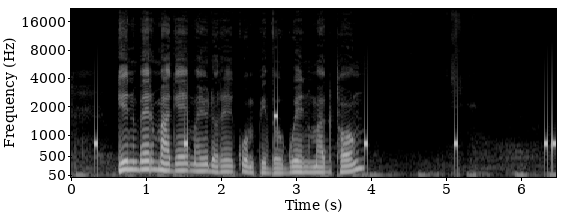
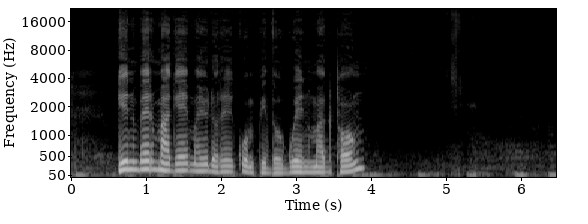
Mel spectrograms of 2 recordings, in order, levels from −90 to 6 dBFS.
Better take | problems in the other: second | background sound (Stream); 4 dB below the speech

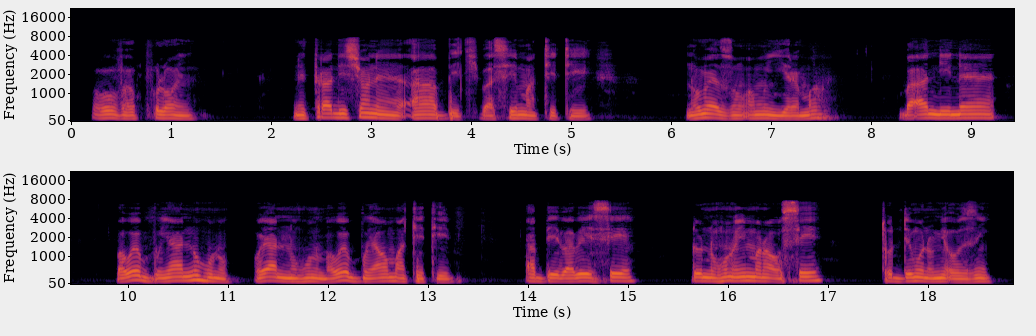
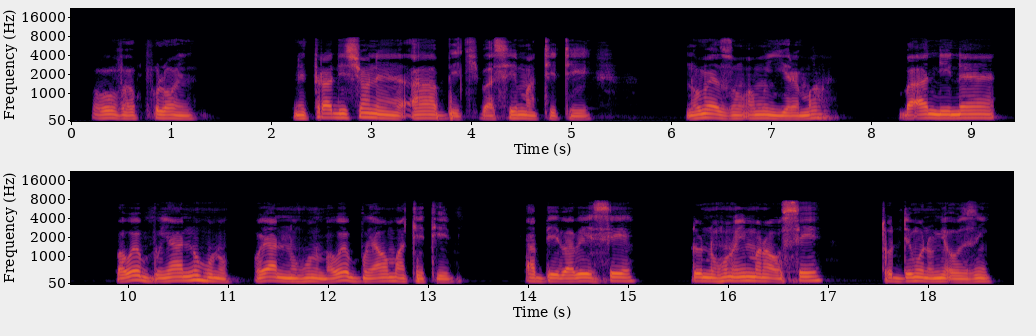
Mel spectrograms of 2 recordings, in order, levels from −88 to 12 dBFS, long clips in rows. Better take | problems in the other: first | noise reduction (neural mask model Resemble Enhance denoiser)

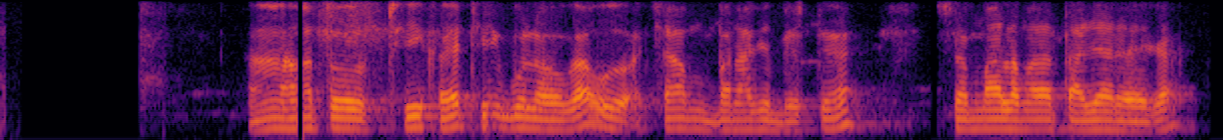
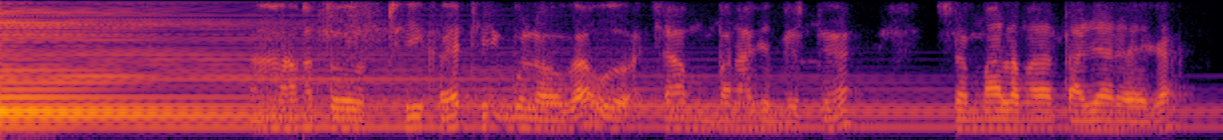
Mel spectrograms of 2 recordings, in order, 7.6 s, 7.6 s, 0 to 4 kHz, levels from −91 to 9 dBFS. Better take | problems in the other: first | background sound (Keyboard (musical)); 4 dB above the speech

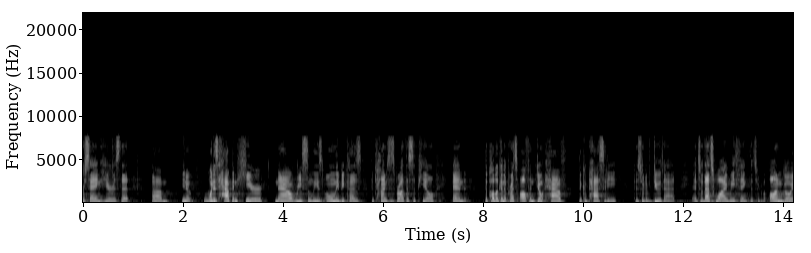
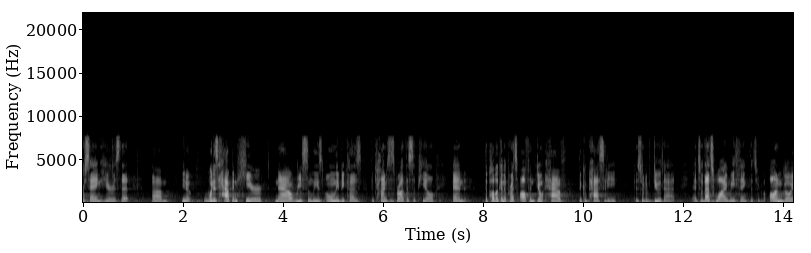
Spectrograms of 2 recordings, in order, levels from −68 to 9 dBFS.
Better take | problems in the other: second | noise reduction (neural mask model Resemble Enhance denoiser)

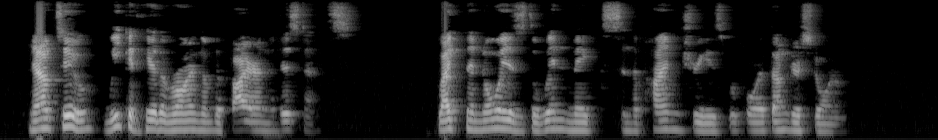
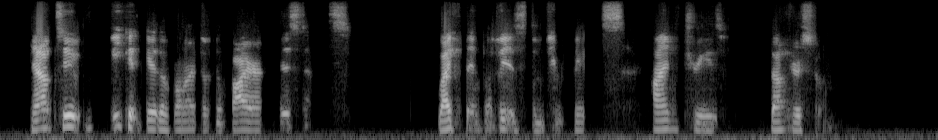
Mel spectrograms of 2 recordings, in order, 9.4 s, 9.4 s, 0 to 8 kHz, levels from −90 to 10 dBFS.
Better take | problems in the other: first | noise reduction (neural diffusion model UNIVERSE++)

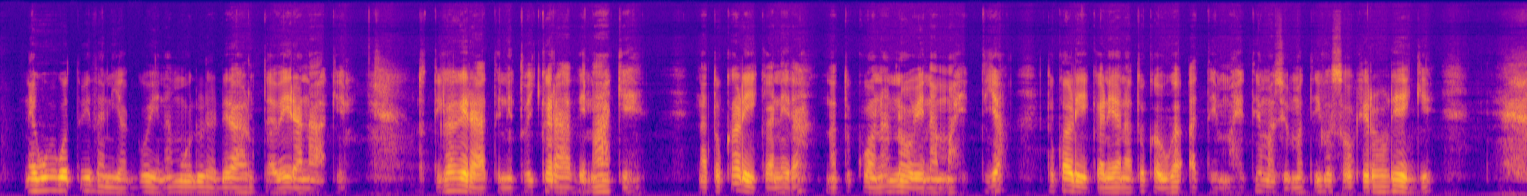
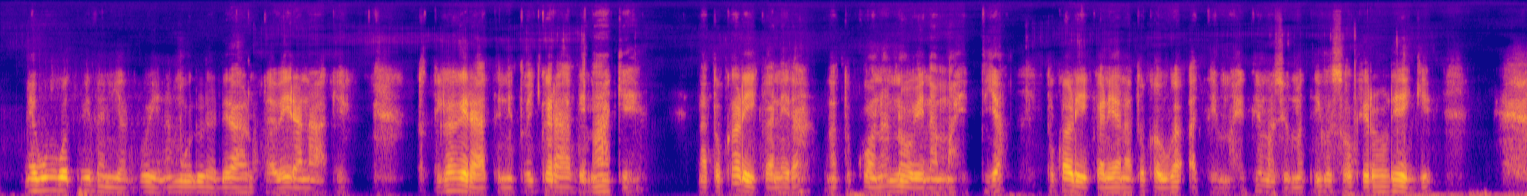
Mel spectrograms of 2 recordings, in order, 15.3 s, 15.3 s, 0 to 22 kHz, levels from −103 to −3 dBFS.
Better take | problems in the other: first | noise reduction (neural mask model Resemble Enhance denoiser)

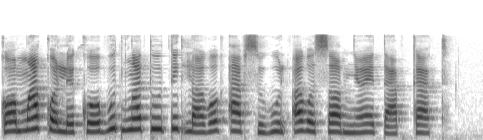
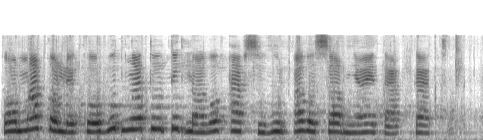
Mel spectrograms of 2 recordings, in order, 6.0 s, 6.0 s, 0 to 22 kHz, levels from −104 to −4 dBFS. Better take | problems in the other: first | noise reduction (neural separator model SepFormer DNS4)

